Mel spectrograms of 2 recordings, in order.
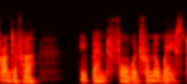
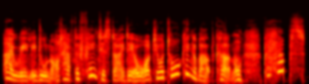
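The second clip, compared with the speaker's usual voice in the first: quick, louder protest, cut off high; exasperated; 4 semitones higher, 5 dB louder, faster than usual. A narrator's reading. Lady lost by colonel's talk, quick exasperation. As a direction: protest briskly, then break off mid-thought.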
